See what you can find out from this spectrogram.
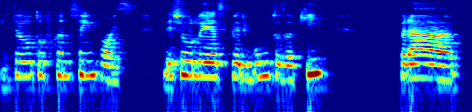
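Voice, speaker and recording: A hoarse woman teaching exam preparation on a live stream, emphatic, repeating key points and checking that viewers follow. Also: medium pitch, fairly even intonation, normal speed. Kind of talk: motivational live stream talk. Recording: echoey room.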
